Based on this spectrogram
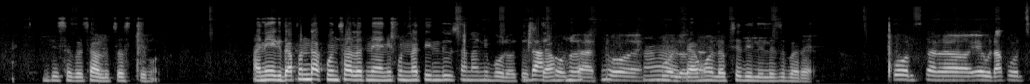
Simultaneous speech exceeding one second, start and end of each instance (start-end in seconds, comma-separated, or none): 5.3-7.1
